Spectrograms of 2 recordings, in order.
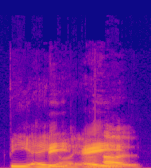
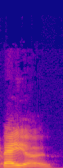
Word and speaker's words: Baio: And Scott, is it Bao? Bao? Bao? I think it's Bao. No. Yeah, I don't know. It says Baio. Yeah. Baio. Baio. Apparently, according to the Wikipedia pronunciation guide.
